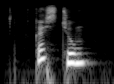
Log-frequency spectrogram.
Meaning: 1. suit (suit of clothes, men’s suit or women’s suit) 2. costume
- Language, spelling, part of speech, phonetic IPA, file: Russian, костюм, noun, [kɐˈsʲtʲum], Ru-костюм.ogg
